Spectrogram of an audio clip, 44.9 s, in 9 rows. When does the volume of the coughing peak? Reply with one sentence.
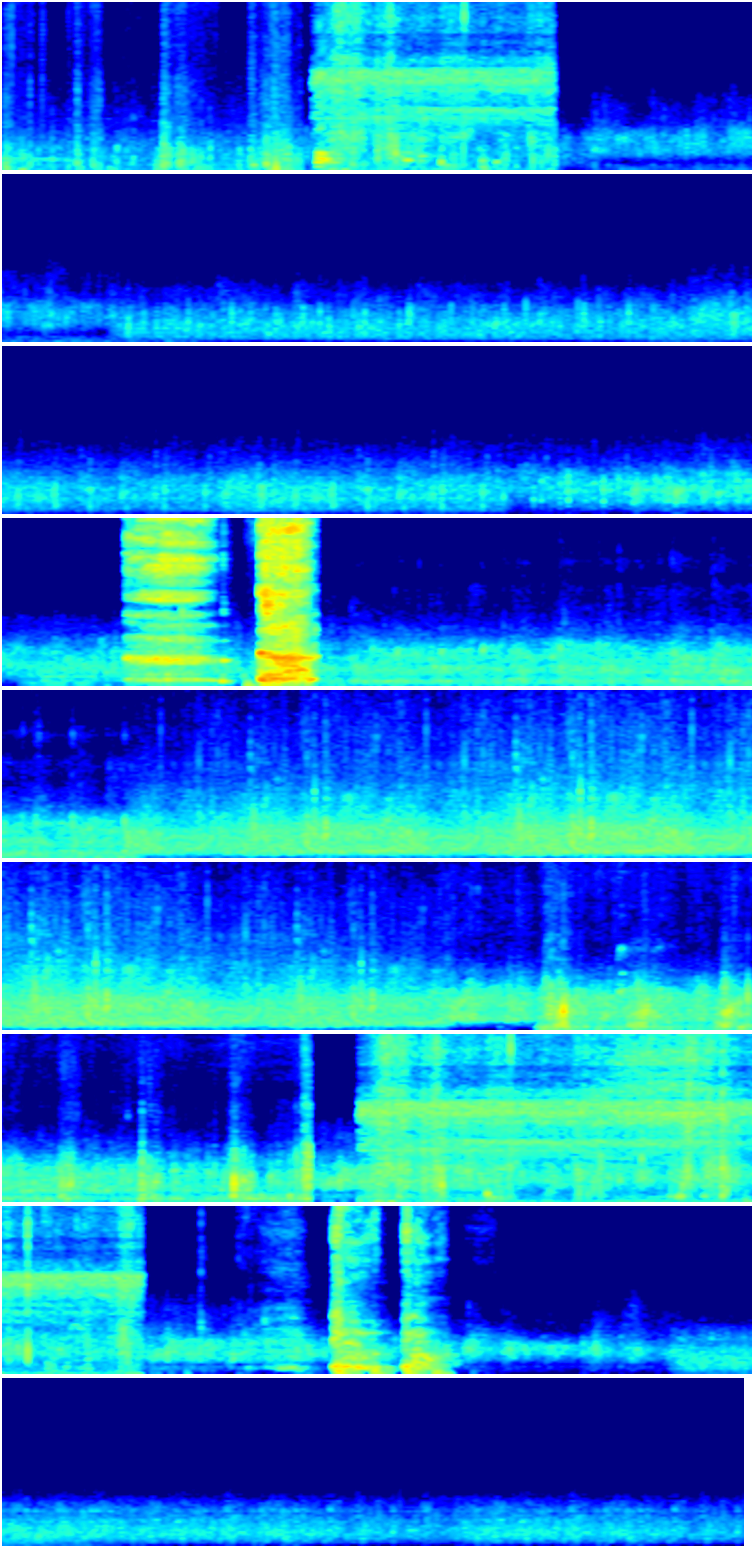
The loudest moment of the coughing is at 17 seconds.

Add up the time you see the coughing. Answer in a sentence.
You can hear the coughing for 5 seconds altogether.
